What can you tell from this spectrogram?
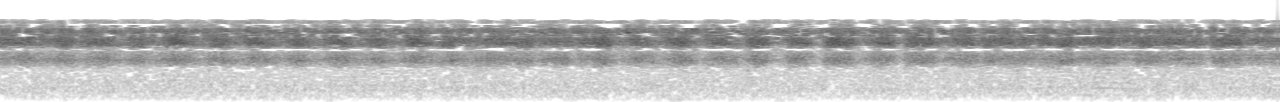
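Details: Summer in Provence, France, with cicadas singing: an intense, continuous, high, sizzling buzz, rising and falling in quick pulses around two or three per second, with no other sounds.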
